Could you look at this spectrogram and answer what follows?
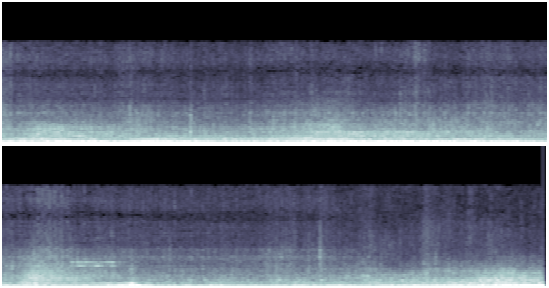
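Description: Steady street traffic drone of passing vehicles, with thin plastic carrier bags rustling as foam food boxes are slipped into them and lifted.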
